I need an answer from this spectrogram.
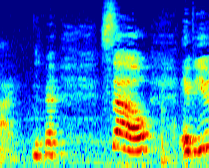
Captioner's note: laughing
